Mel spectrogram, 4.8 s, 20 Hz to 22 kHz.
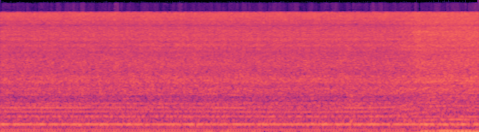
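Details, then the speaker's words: BMW E36 328i running: steady tone over engine hum and the radiator fan kicking in, no rhythm change; owner suspects the power steering pump, cause unconfirmed, louder inside the car. "I still can't figure out why my power string pump is making this noise. And the question is, is this normal?"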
